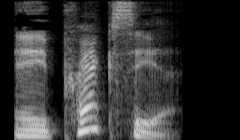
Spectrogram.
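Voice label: "apraxia", British English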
